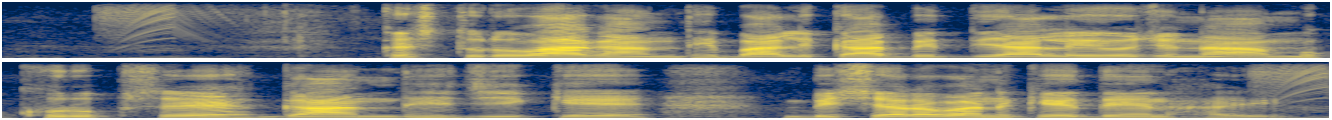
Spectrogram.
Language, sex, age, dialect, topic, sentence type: Magahi, male, 18-24, Western, banking, statement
